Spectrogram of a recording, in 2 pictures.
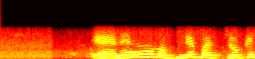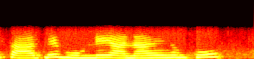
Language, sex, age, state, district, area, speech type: Hindi, female, 45-60, Uttar Pradesh, Hardoi, rural, conversation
